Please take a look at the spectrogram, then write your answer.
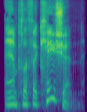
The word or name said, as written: amplification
